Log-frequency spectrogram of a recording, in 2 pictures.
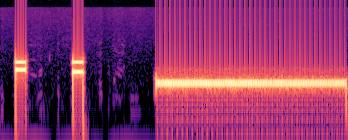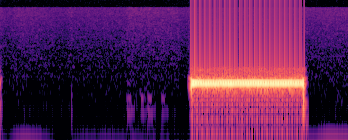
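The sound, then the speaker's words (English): Two short touch-tone beeps sound as a phone number is dialed, then two long, steady telephone tones follow with a pause between them. “I'm going to dial his number. We'll see what he has to say.”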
